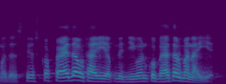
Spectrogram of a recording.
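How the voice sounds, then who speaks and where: Using vocal fry, a man talks at a moderate pace and medium pitch with lively intonation. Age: 60s. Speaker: astrologer. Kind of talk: interview.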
